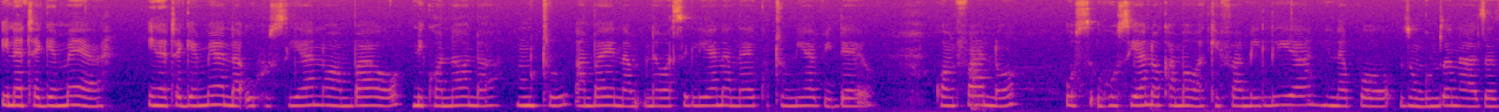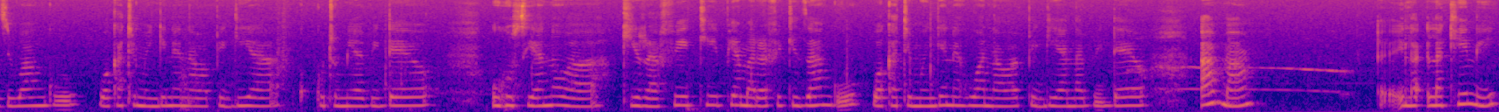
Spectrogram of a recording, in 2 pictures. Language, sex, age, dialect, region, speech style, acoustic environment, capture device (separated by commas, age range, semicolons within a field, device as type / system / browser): Swahili, female, 18-24, Kenya - Nairobi Sheng-influenced, Kenya, relaxed; focused, nature; traffic; silence, desktop / Windows / Chrome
